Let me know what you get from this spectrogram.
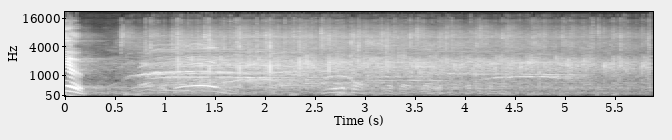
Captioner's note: all applauding and cheering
